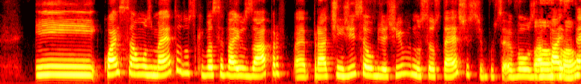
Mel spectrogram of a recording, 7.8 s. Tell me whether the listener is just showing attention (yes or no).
yes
